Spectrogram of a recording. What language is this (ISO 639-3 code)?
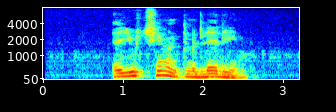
kab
